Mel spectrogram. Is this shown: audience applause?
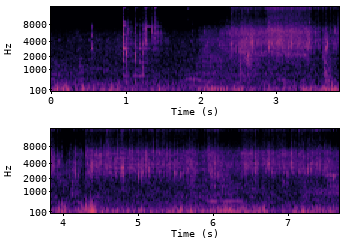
no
